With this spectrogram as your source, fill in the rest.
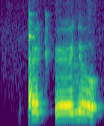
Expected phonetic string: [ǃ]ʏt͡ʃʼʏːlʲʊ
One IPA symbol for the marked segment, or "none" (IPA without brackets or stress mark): ǃ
